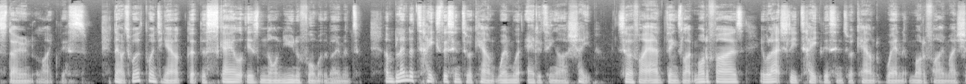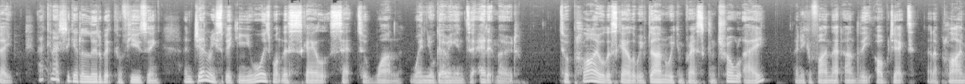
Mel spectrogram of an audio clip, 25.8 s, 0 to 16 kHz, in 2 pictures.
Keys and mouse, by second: 22.7 ctrl+a, 24.4-25.7 drag.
